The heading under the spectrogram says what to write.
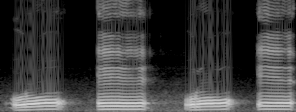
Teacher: الراء مفخمة لأنها مفتوحة. الهمزة من أقصى الحلق.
